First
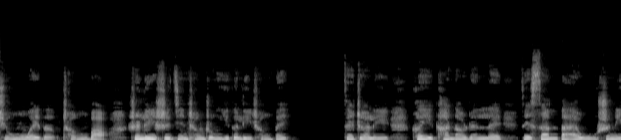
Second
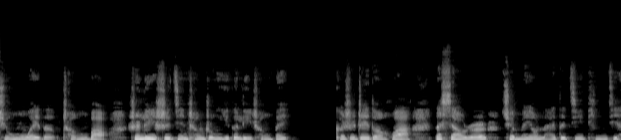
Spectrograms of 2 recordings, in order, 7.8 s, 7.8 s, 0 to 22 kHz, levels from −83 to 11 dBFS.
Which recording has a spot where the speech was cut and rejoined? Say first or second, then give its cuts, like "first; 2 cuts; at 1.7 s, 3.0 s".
second; 1 cut; at 4.0 s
